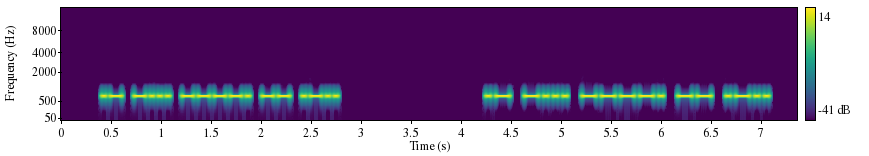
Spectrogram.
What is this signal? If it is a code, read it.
Morse code, heard as a keyed tone, about 32 wpm, 700 Hz. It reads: AB9ML AB9ML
